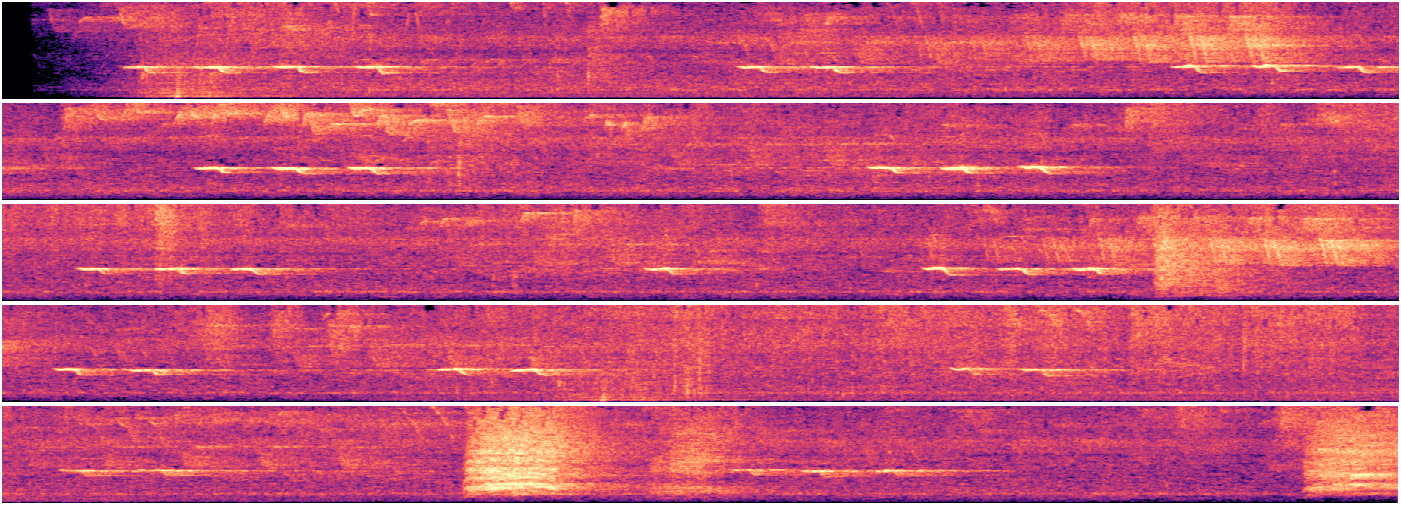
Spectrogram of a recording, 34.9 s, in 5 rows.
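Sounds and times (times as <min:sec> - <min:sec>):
bird chirping: 0:00.2 - 0:07.1, 0:18.5 - 0:30.4, 0:31.2 - 0:33.0
outdoor background hiss: 0:00.2 - 0:34.9.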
